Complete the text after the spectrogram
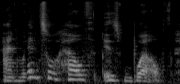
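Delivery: ordinary talk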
